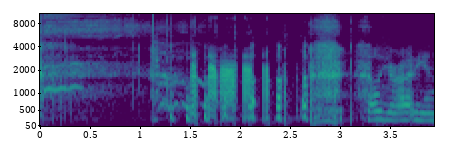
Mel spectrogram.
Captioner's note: laugh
